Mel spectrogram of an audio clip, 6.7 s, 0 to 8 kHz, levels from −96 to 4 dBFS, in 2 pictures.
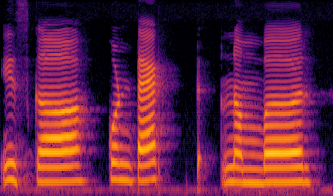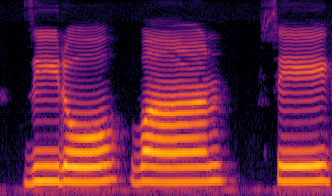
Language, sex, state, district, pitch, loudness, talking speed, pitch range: Hindi, female, Punjab, Fazilka, 225 Hz, -14 LUFS, 65 wpm, 220-235 Hz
